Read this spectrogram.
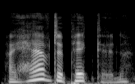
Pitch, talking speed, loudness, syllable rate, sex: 140 Hz, 135 wpm, -16 LUFS, 4.4 syllables/s, male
